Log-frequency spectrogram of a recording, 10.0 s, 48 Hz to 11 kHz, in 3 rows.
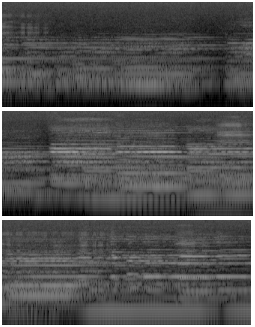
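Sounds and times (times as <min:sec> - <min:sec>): women's choir singing a hymn: 0:03.0 - 0:08.6.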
